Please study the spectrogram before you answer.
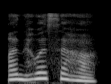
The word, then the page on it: ಅಧ್ವಸಹ: Kannada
